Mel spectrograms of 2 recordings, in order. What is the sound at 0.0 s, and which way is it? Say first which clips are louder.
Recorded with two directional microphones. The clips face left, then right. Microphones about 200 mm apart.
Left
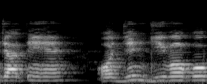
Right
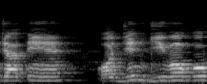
A man's voice: left 4 dB; 40° left (ahead or behind).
